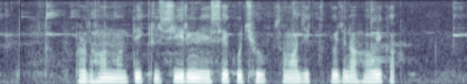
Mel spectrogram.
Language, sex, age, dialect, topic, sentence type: Chhattisgarhi, male, 51-55, Eastern, banking, question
